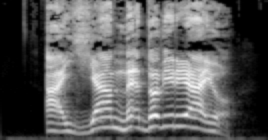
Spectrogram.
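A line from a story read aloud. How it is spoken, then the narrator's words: Shouted again. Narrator (Ukrainian): знову крикнув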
